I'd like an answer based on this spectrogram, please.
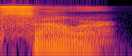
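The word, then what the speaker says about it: seiðr: Someissit relied on magic, specifically a mysterious practice called cider, pronounced sour, which was part sorcery, part spiritual therapy, and part my ex want, return my runes.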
